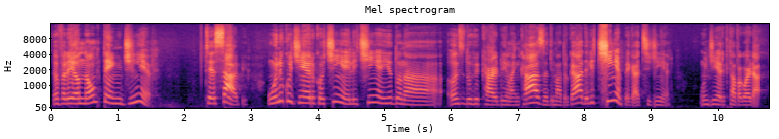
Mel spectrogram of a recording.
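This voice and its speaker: A woman's voice: mid-range voice, lively intonation, fairly quick, sharp tone. A woman giving rambling courtroom testimony. She acts out the phone calls she recounts in a raised voice. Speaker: witness.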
